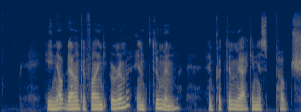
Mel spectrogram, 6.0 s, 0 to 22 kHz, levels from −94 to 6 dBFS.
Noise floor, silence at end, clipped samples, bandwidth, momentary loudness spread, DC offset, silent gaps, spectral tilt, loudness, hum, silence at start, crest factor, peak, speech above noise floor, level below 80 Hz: -73 dBFS; 0 s; under 0.1%; 11.5 kHz; 12 LU; under 0.1%; none; -7.5 dB/octave; -32 LUFS; none; 0.95 s; 18 dB; -14 dBFS; 42 dB; -68 dBFS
